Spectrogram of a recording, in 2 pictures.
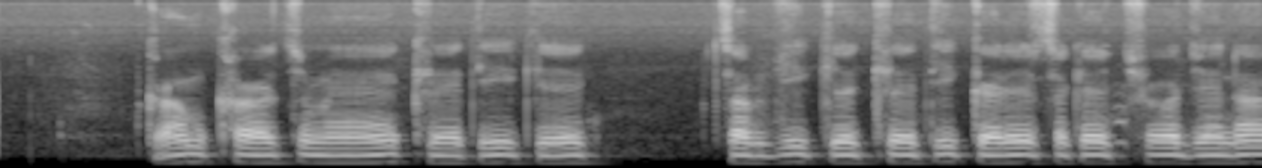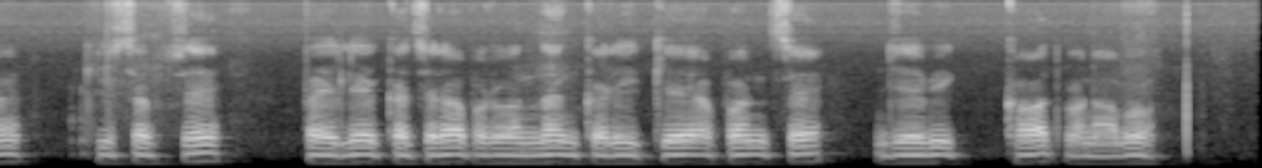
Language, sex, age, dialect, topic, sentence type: Maithili, male, 25-30, Angika, agriculture, question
